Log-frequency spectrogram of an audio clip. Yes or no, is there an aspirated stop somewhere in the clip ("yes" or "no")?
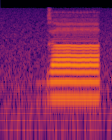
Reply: no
